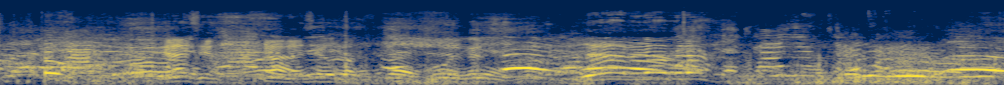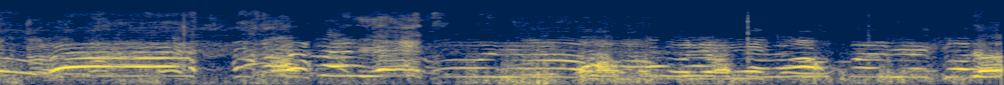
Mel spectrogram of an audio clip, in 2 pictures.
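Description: Men shout and cheer excitedly close by.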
